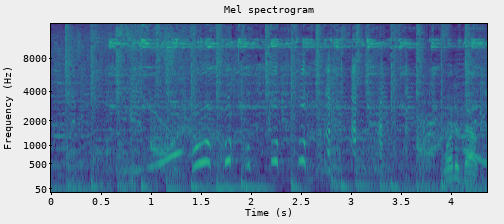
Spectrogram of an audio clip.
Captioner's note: snowman laughs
